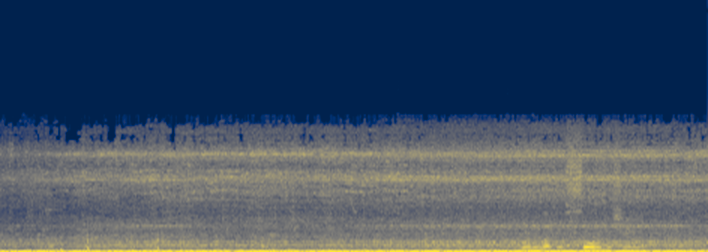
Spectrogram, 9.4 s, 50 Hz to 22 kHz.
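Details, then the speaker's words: Old Chevrolet box V8 during a tune-up, cranked first go: a deep, steady idle with an even low rumble and no misses or knocks; sounds good. "Sound good, old Chevrolet there."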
